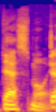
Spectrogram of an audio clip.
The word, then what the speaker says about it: Des Moines: Just clarification, Des Moines is spelled Des Moines.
